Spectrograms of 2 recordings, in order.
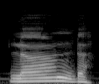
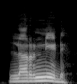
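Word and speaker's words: learned: तब इसका प्रोनाउंसिएशन क्या होता है लर्न का, इसका प्रोनाउंसिएशन होता है लर्निड, तब ये लर्निड हो जाता है।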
